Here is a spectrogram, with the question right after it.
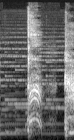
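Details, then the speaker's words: Two short, harsh cough bursts from an adult still congested from an illness, feeling better, coughing while talking over steady background game music. "I'm feeling like better, but again, it's still, as you can hear by my coughing. [cough] I'm still I've still got some kind of congestion going on with this thing."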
